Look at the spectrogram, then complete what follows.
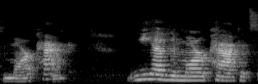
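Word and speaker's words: Marpac: because it's made by I want to say it's pronounced mark pack we have the more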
